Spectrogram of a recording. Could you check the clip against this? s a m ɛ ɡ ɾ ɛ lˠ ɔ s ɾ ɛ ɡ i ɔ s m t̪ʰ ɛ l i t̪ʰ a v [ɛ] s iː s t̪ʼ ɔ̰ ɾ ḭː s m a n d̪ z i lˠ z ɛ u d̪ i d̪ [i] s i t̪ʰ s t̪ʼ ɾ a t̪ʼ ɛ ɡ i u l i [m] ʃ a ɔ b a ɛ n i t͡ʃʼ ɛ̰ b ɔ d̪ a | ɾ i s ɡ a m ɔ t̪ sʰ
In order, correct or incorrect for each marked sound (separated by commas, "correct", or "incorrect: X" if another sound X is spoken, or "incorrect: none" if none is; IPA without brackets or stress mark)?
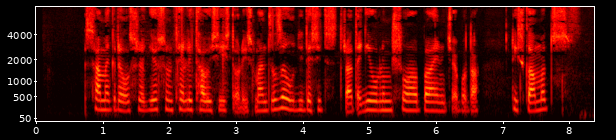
incorrect: i, incorrect: ɛ, correct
